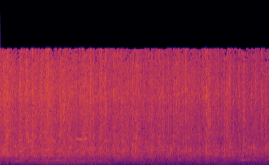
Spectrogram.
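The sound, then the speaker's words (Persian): Audience applause at a religious gathering, a dense, steady wash of many hands clapping at an even loudness throughout, with no break. “یه کف قشنگ ببین، یه جوری که من بدونم حال داری یه خورده دست بزنی.”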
